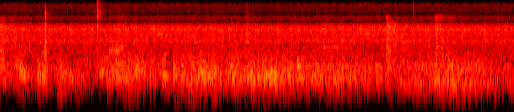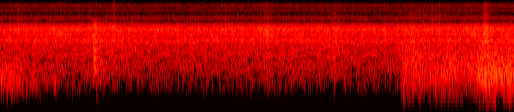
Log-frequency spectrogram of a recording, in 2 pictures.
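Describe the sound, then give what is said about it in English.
Steady outdoor rain hissing continuously with a dense, rushing texture, louder in the first few seconds and then easing a little, with occasional faint ticks and patters over it and no voices. “It's interesting how, even in this rain on this world, that with being outside, the oak planks don't seem to decay.”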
